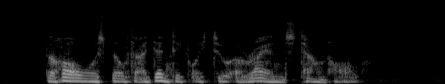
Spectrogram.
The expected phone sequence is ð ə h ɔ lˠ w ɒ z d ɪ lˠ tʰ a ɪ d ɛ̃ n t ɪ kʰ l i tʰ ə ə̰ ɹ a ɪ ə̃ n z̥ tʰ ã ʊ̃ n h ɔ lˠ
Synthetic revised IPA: ð ə h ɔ lˠ w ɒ z b ɪ lˠ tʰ a ɪ d ɛ̃ n t ɪ kʰ l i tʰ ə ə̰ ɹ a ɪ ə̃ n z̥ tʰ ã ʊ̃ n h ɔ lˠ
